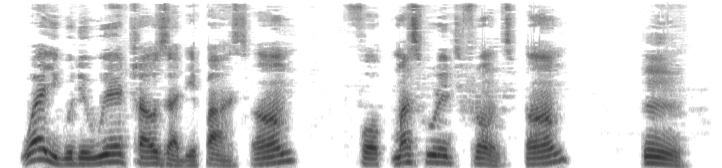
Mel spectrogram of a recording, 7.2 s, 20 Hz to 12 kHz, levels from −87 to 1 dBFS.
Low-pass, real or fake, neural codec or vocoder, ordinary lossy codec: 10.8 kHz; real; none; AAC, 32 kbps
